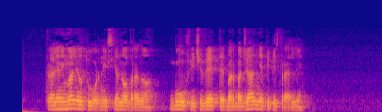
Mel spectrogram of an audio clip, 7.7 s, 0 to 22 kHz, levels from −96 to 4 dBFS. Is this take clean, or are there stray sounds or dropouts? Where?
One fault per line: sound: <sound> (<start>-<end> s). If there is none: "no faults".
no faults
